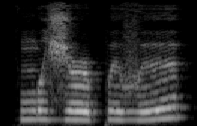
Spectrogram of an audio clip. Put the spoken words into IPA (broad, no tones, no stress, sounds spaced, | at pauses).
ŋʷ i ʒ ə˞ p ɘ v ɘ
